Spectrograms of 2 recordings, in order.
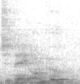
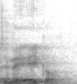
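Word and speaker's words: Jhené Aiko: I hope I'm not pronouncing this wrong, but is it Janae Unko? Yeah, Janae Aiko.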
